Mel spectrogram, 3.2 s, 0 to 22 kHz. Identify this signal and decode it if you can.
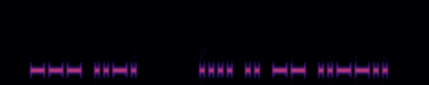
Morse code, heard as a keyed tone, about 36 wpm, 700 Hz. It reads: OF HIM?
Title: 2x Word-Spacing - Sentences from Top 100 Words - 35wpm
